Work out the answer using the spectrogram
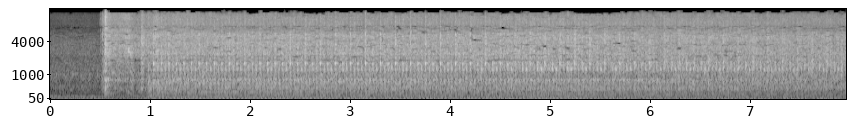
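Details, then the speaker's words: Isuzu Panther Grand Touring diesel after a recent engine rebuild, compared with a smooth older Panther: it starts, then runs a harsh idle with a fast, steady knock on top. Rough knocking idle, suspected to come from the pistons; the engine was taken down again. "suaranya seperti itu Jadi bisa dipahami ya antara bedanya antara yang normal halus seperti yang penter kotak yang belum saya turunkan yang lainnya itu halus tapi yang kapsul ini yang Grand Touring ini suaranya malah kasar seperti itu"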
